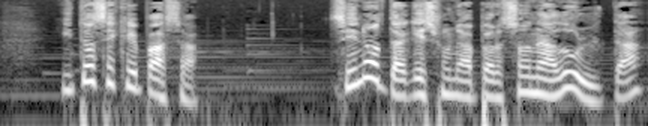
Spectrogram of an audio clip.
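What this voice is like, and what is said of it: Usual voice. Nothing is said of it.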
